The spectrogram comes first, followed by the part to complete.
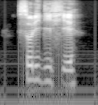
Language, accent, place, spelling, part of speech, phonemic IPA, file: French, France, Lyon, solidifier, verb, /sɔ.li.di.fje/, LL-Q150 (fra)-solidifier.wav
- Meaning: to solidify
